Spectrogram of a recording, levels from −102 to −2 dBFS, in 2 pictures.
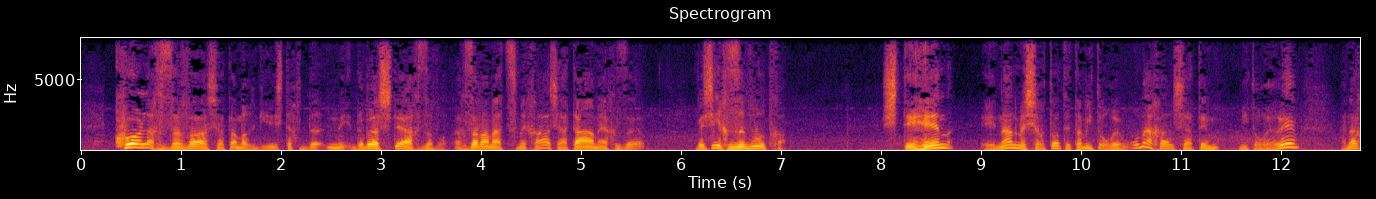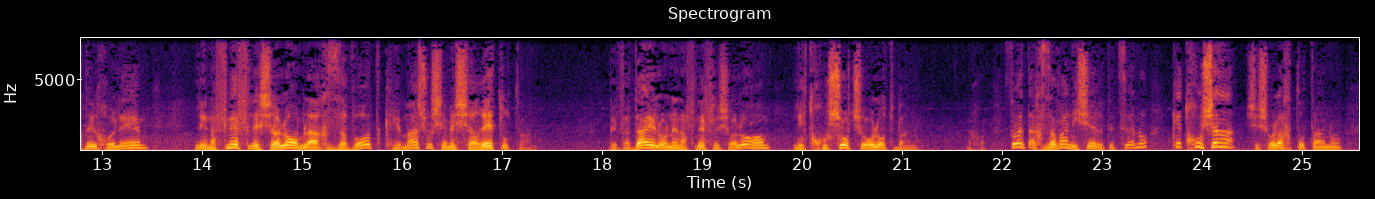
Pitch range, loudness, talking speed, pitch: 105-175 Hz, -21 LUFS, 110 wpm, 135 Hz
